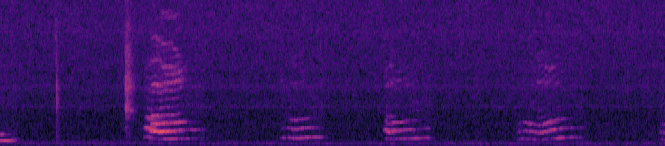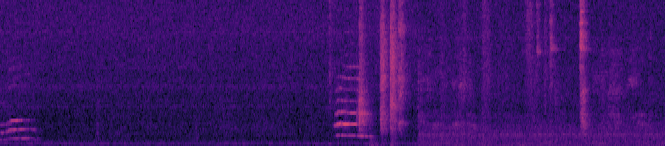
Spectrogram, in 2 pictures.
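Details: Mischievous domestic cat giving a series of short, bent meows roughly every one and a half to two seconds, softer and clipped, followed by rustling and handling noises near the end over a low background hum.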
